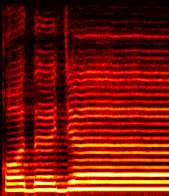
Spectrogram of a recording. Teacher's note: maka jim dipanjangkan boleh empat boleh lima harakat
